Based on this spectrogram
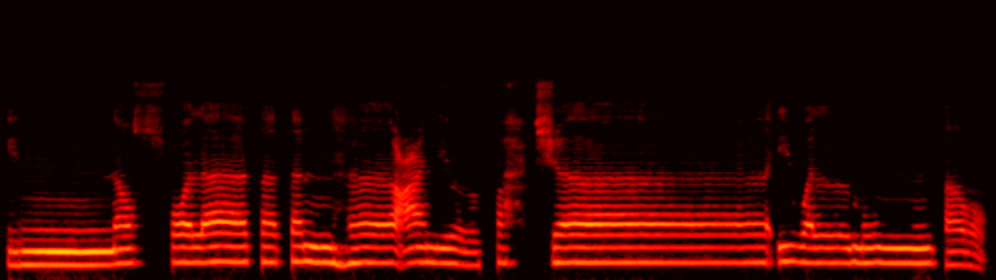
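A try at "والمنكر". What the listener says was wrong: Kar. Kafnya enggak tebel. Yang tebel roknya. Bukan kor. Kor. Jadi jangan kor. Tapi kar. Kar.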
